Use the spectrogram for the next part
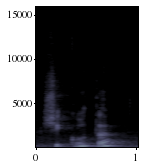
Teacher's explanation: this A, sometimes realized as schwa in central dialects of Catalan, is distinguished quite a lot from this E, which is situated at some extreme of the vowel space.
